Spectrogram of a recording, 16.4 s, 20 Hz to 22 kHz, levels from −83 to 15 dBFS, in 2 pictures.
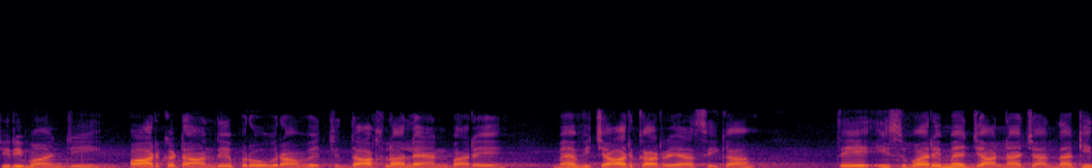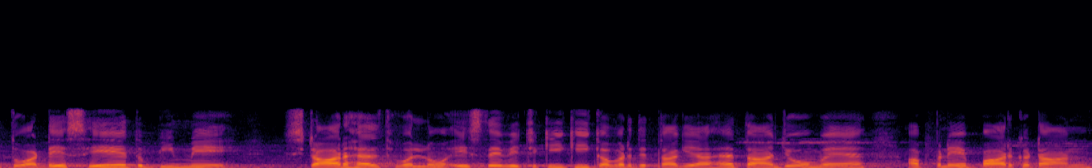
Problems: none marked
